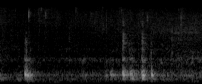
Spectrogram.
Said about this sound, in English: I'm going to be cooking these twice, so that's the secret to crispy French fries, is the double frying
